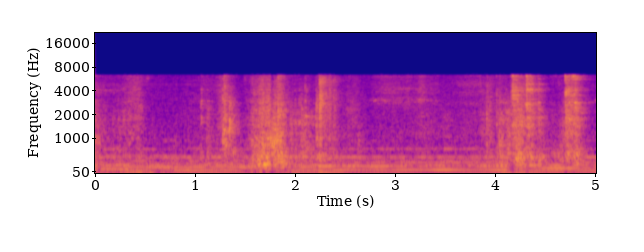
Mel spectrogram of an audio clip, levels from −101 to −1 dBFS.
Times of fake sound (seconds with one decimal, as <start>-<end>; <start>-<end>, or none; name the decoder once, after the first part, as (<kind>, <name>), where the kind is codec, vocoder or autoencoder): 0.0-1.0 (vocoder, Vocos); 1.5-2.0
